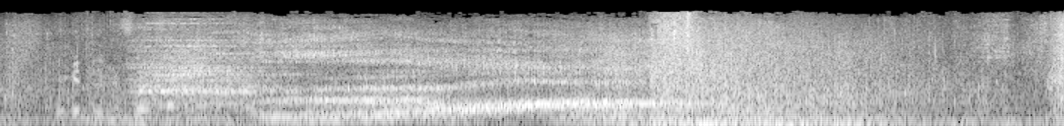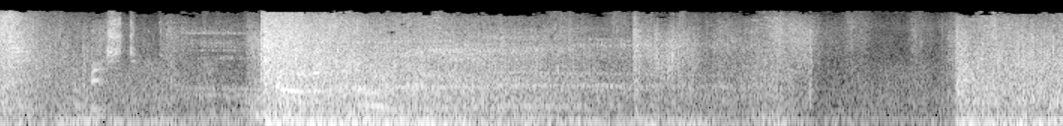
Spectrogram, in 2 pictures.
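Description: A monster roars and growls loudly.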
